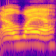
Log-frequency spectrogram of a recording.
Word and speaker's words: LYF: And LYF is supposed to be pronounced as like live life, whatever you want it to be.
